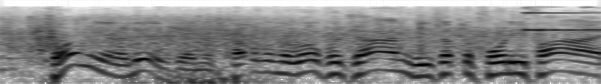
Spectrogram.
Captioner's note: bell ringing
